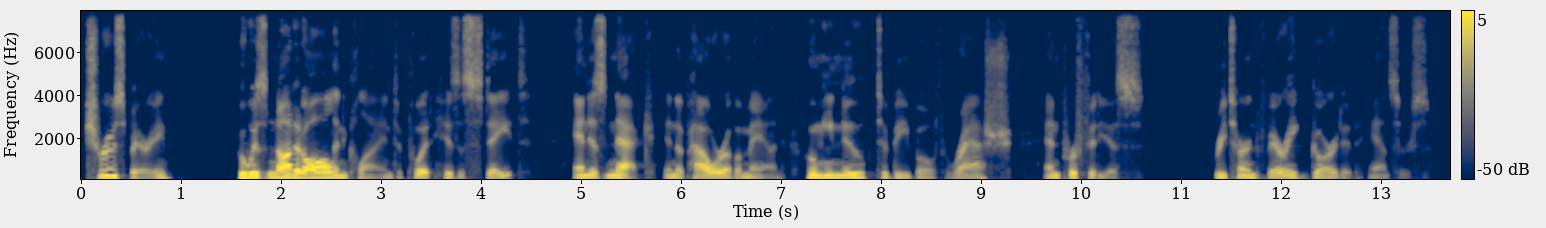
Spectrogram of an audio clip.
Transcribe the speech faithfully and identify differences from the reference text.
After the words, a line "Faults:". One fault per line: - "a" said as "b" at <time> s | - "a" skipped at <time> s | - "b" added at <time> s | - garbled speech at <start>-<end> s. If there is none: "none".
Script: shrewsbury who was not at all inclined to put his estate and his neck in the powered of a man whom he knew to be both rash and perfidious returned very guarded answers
shrewsbury who was not at all inclined to put his estate and his neck in the power of a man whom he knew to be both rash and perfidious returned very guarded answers
Faults:
- "powered" said as "power" at 6.0 s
